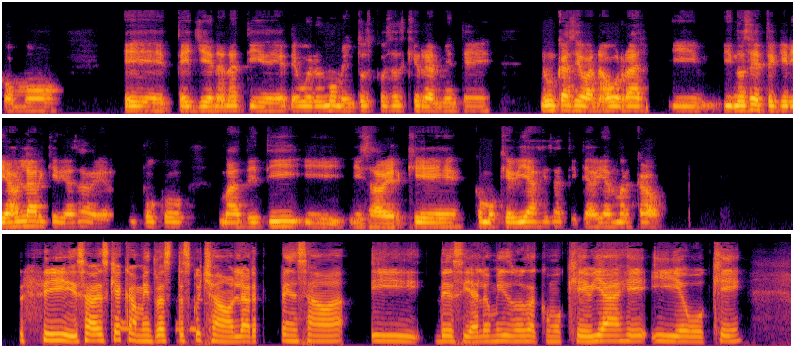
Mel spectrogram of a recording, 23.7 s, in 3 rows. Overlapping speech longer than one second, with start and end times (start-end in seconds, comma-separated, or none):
none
